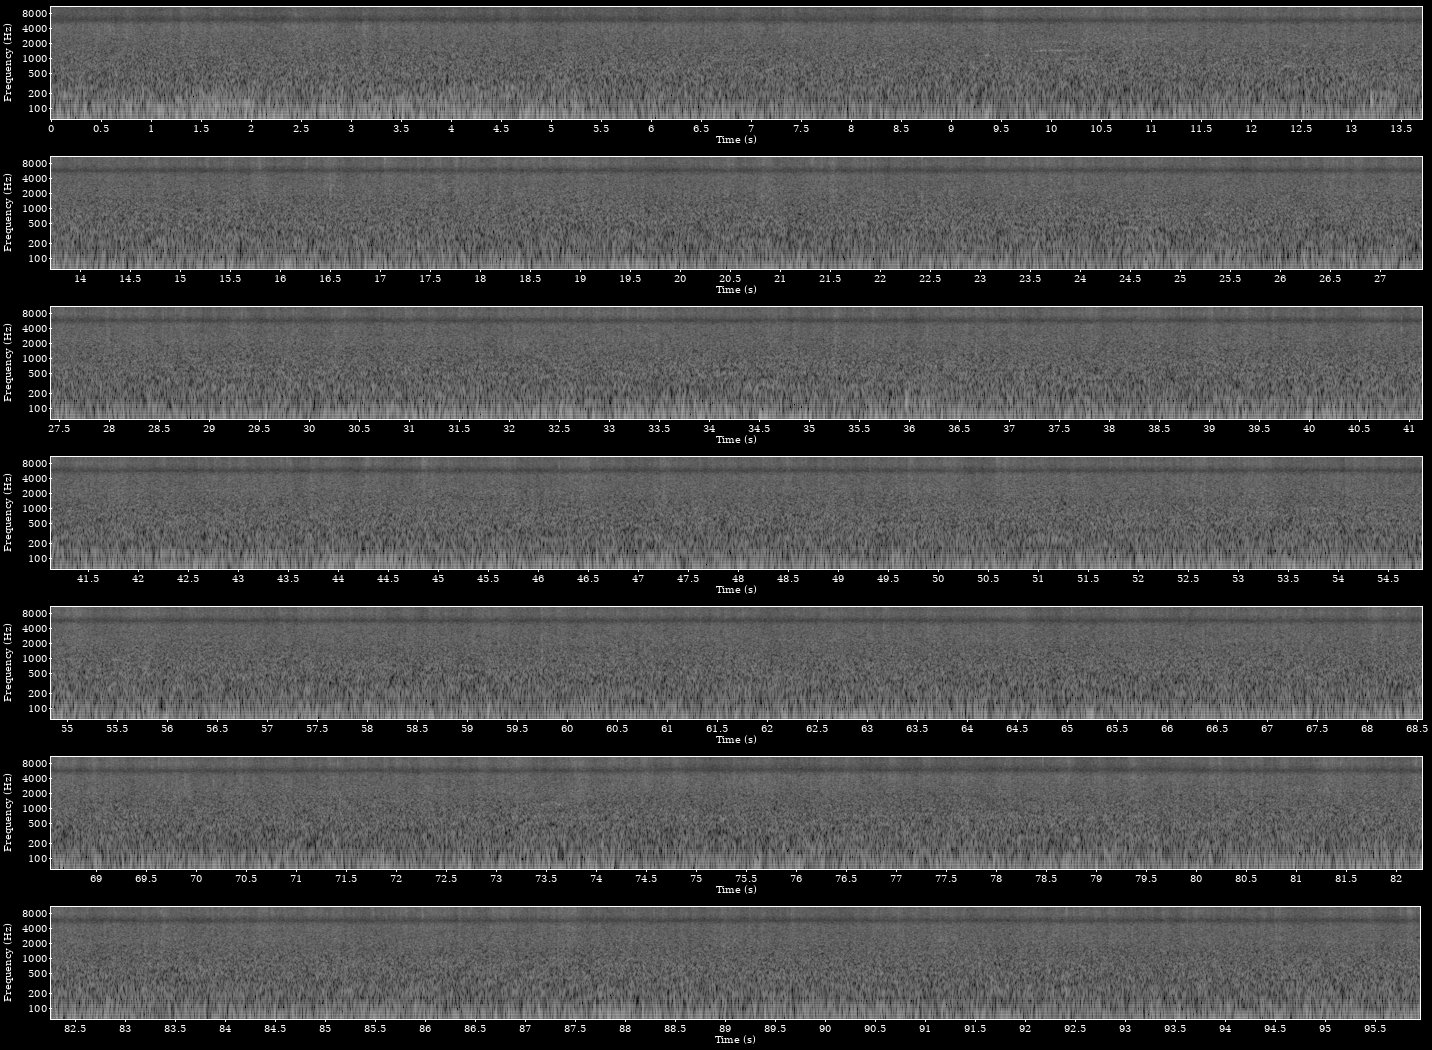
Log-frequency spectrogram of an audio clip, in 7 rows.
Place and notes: Parque de la Ciudadela, Passeig de Picasso, Barcelona, Barcelona, España - Parc de la Ciutadella Fountain Cascade
Water recording made during World Listening Day.
Barcelona, Barcelona, Spain, 18 July 2015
